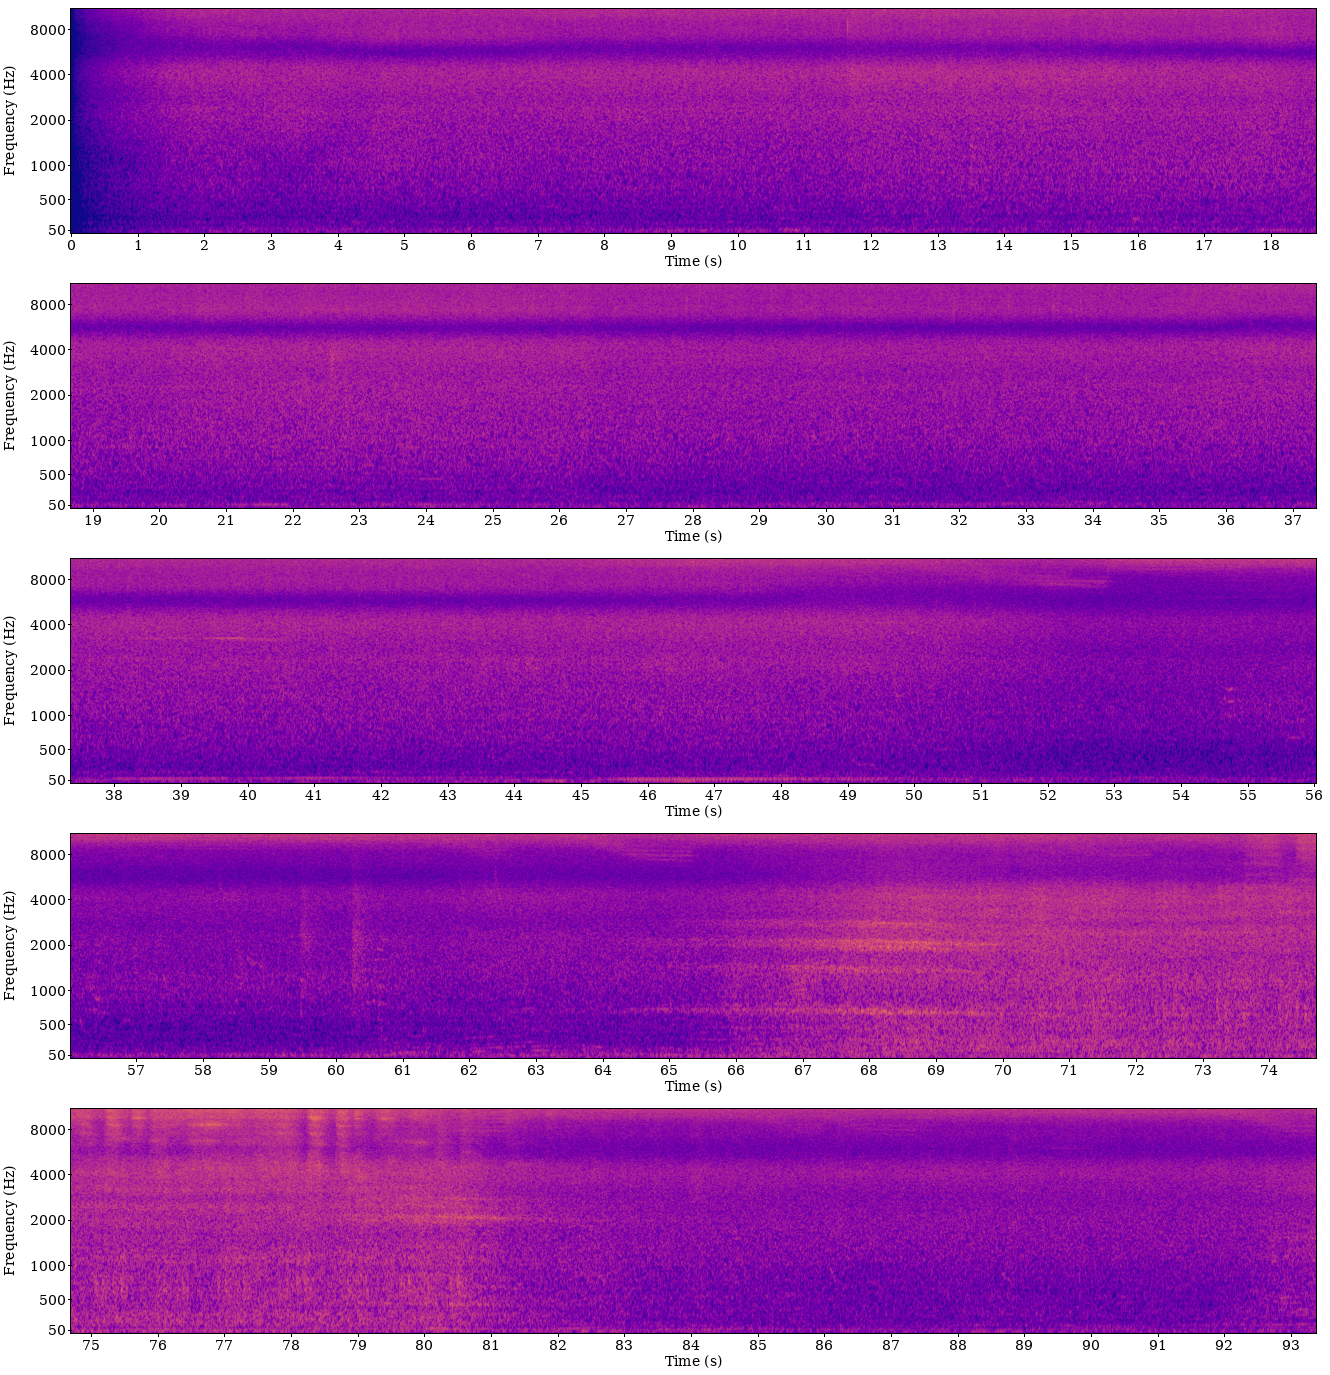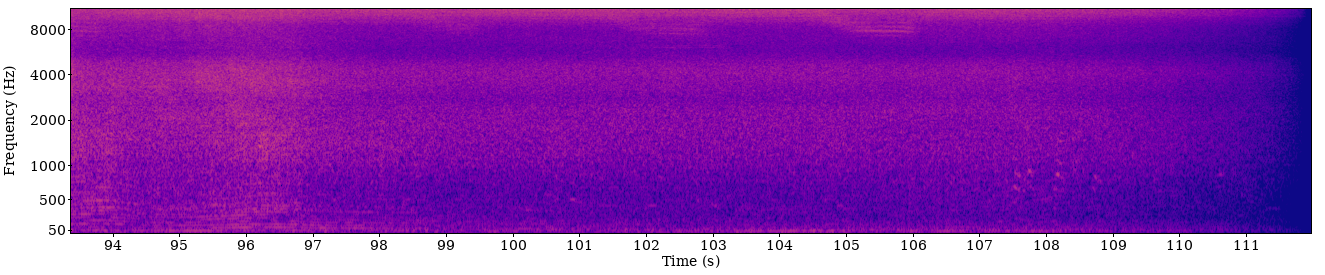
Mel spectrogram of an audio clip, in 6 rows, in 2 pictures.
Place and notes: Zhonghe St., Shulin Dist., New Taipei City - Beside streams
Beside streams, Traffic Sound, Traveling by train
Sony PCM D50+ Soundman OKM II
